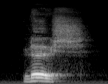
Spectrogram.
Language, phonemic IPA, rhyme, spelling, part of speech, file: Dutch, /løːs/, -øːs, leus, noun, Nl-leus.ogg
- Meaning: alternative form of leuze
